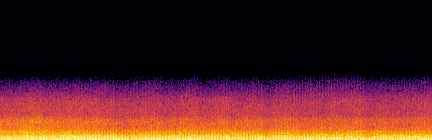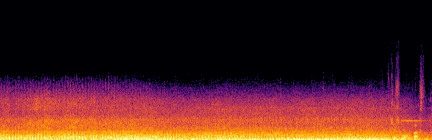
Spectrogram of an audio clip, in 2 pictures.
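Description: A helicopter near the Bristow terminal at Aberdeen airport gives a steady, loud droning whir that fills the whole stretch, with someone talking over it.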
